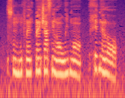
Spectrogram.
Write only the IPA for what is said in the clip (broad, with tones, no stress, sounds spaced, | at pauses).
s ũ˧ b ũ˧ f ɛ̃˧ k͡p ɛ̃˦ ʃ a˦ s ĩ˦˨ l ɔ̃˧ w i˦ b ɔ̃˦˨ | h e˦ ɡ ɛ̃˧ l ɔ˨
